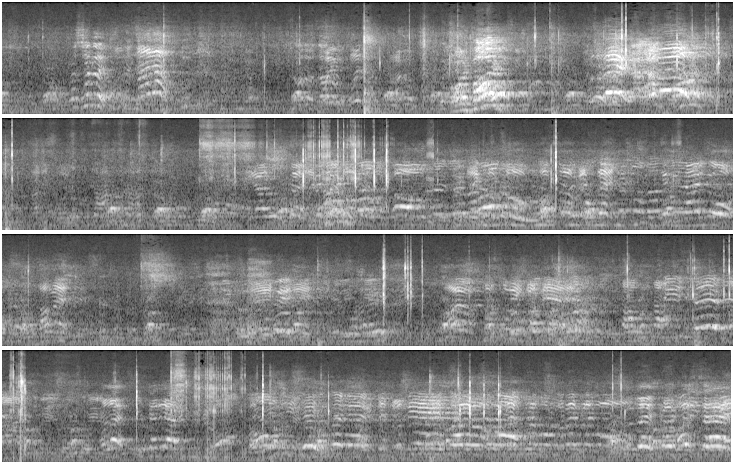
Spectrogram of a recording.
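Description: Players shout to each other across an outdoor football pitch.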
